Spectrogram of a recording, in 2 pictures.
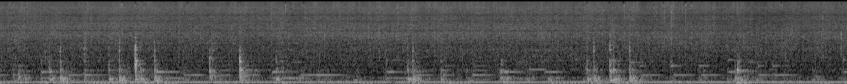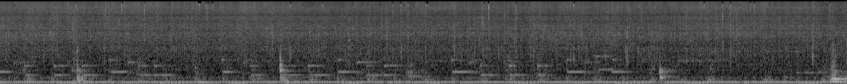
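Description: A gnocchi mixture seasoned with salt, pepper and thyme sizzles in a hot pan as it is stirred, with a steady fry hiss broken by repeated scraping and clacking strokes of the spoon, and no talking.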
